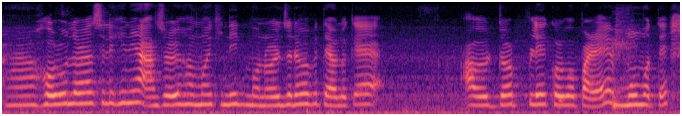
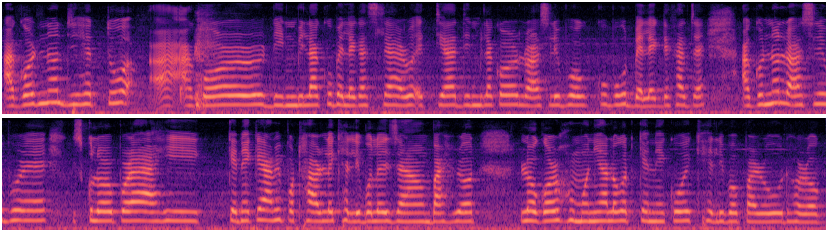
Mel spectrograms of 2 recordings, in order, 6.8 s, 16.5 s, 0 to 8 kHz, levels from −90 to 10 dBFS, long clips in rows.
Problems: none marked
